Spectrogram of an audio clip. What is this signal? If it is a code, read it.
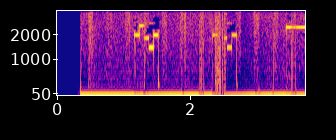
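Five-tone selective call (ZVEI), heard as quick runs of five tones, tones of about 70 ms. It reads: 88748
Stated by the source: ZVEI five-tone selective call 88730 received by SDR.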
